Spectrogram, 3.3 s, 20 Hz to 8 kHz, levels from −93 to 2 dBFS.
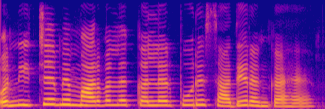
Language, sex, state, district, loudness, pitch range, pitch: Hindi, female, Punjab, Kapurthala, -18 LUFS, 290-335 Hz, 315 Hz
